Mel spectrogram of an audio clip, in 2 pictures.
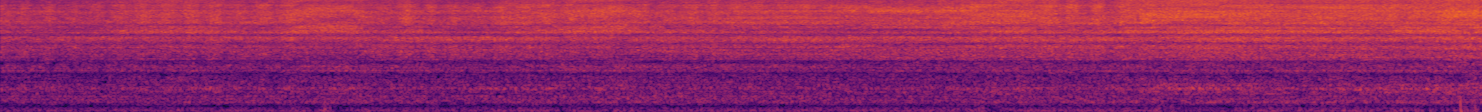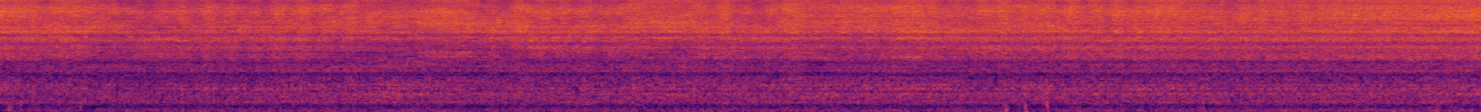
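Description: Handheld hair dryer running steadily, blowing air over a pile of fresh egg noodles to dry them, its motor adding a faint steady whine to the rush of air.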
